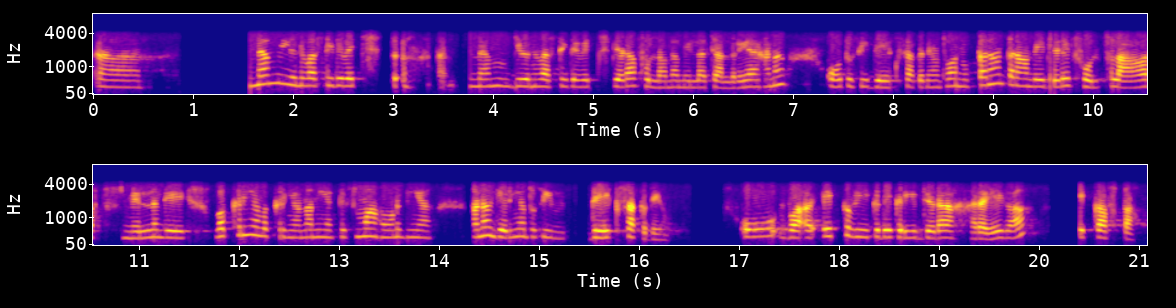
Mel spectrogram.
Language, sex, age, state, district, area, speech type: Punjabi, female, 30-45, Punjab, Patiala, rural, conversation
